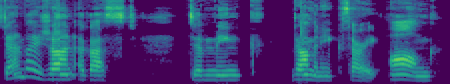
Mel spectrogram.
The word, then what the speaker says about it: Ingres: done by Jean-Auguste Dominique, Ong, and I know it's looks like Ingress, but it's you want to pronounce it like it's A-N-G, so that's why I left this one up, and so, yeah, another reclining nude.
